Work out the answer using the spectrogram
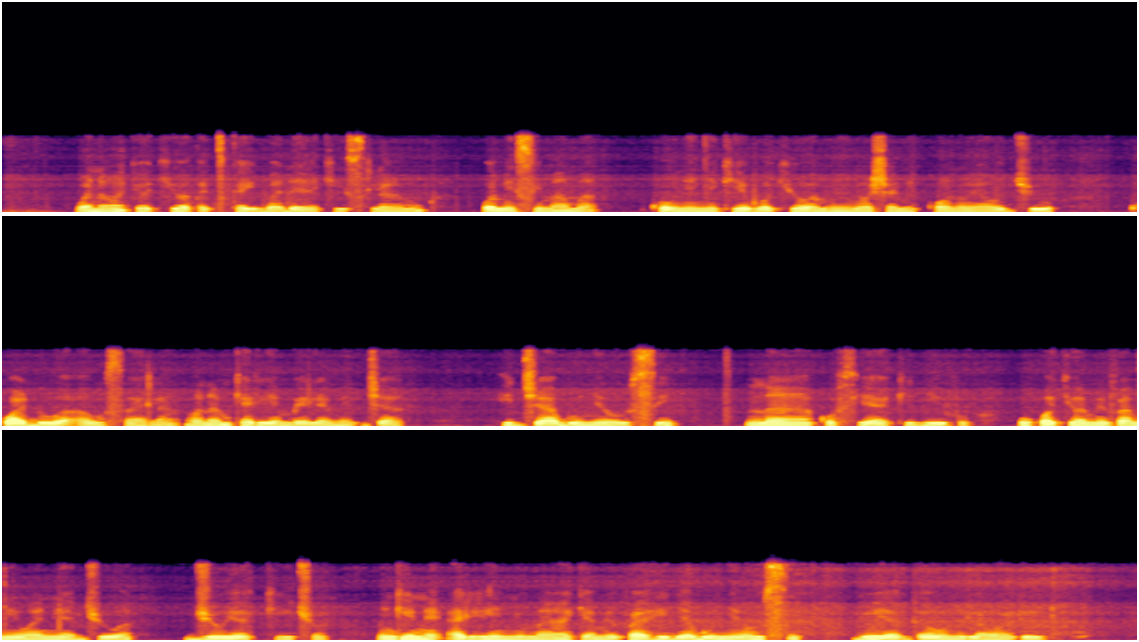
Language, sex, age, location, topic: Swahili, female, 25-35, Mombasa, government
